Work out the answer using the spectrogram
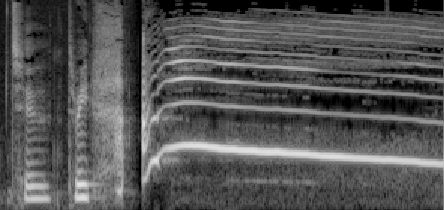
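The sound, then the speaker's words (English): A person imitates a howl for a howling contest, giving a long, sustained, voiced wail that sinks slightly in pitch after a few brief vocal sounds, loud and alone. “You want to have a howling contest? Yeah. Okay, you go first.”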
